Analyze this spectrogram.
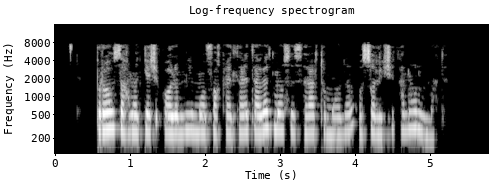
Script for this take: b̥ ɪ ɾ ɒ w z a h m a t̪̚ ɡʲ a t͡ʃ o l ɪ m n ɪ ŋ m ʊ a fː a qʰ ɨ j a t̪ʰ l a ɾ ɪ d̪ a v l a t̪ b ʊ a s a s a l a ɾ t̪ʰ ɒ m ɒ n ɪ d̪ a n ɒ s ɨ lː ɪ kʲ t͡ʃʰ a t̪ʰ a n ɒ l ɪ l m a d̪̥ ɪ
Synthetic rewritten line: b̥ ɪ ɾ ɒ w z a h m a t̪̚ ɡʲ a t͡ʃ ɒ l ɪ m n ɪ ŋ m ʊ a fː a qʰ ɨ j a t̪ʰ l a ɾ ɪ d̪ a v l a t̪ m ʊ a s a s a l a ɾ t̪ʰ ɒ m ɒ n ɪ d̪ a n ɒ s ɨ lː ɪ kʲ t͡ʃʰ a t̪ʰ a n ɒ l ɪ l m a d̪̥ ɪ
